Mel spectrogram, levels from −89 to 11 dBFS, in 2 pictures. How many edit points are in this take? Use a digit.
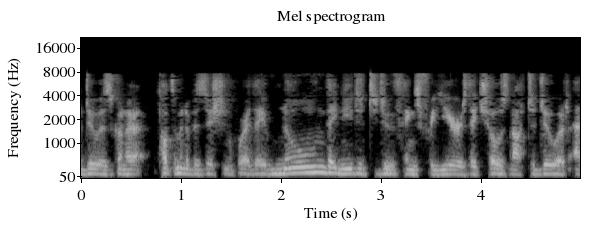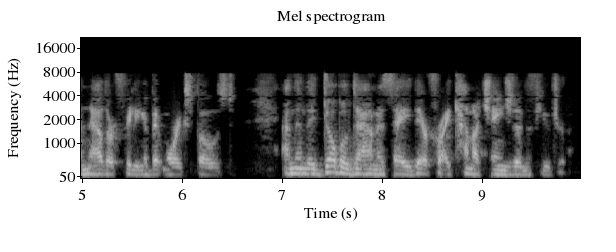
0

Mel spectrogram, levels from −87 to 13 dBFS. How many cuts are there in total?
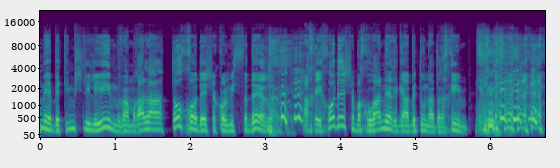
1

